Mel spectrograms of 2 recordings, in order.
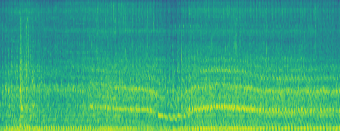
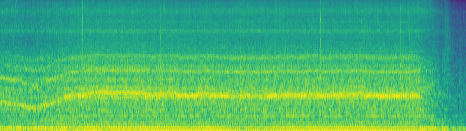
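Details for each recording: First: Motorcycle chain drive at idle after a free home fix of a tak-tak chain noise: even, steady idle beat with no knocking or slapping, the earlier noise now completely gone; normal chain drive. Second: Motorcycle running with a steady whine and a faint, regular tak-tak ticking from the drive chain; mechanics would blame a worn sprocket, and the fix involves removing the front chain sprocket.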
